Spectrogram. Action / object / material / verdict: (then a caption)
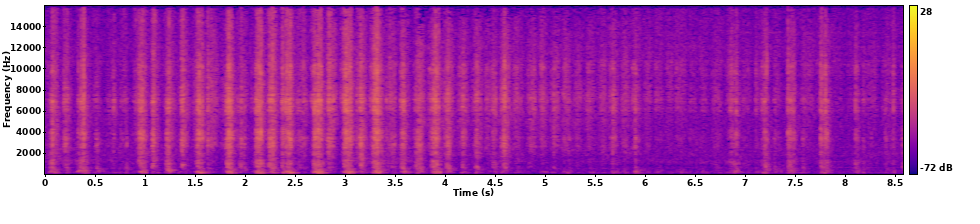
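scrape / coated scratch-art paper page scraped with a wooden stylus / coated paper / none. A wooden stylus scratches the black coating of a scratch-art paper page lying in a flat book, later held upright as it works. Quick, rhythmic rasping strokes repeat at a steady pace, each a short dry scrape with a low body and a bright hiss. The strokes are louder and fuller in the first half, then turn lighter and softer toward the end.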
